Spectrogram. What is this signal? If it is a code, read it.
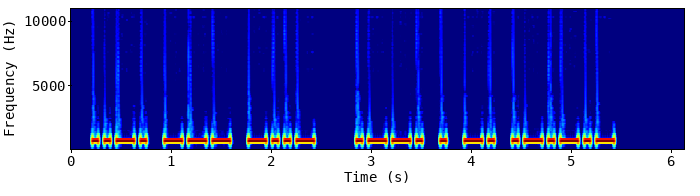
Morse code, heard as a keyed tone, about 20 wpm, 700 Hz. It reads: FOX PEN.
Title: Pangram Challenge v2 - 20wpm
